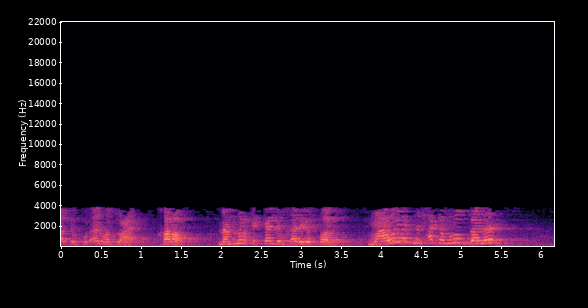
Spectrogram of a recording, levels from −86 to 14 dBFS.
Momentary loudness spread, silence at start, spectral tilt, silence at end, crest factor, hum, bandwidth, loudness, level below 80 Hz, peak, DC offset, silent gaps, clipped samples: 14 LU; 0 s; -10 dB/octave; 0 s; 16 dB; none; 4 kHz; -17 LUFS; -50 dBFS; 0 dBFS; under 0.1%; none; under 0.1%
